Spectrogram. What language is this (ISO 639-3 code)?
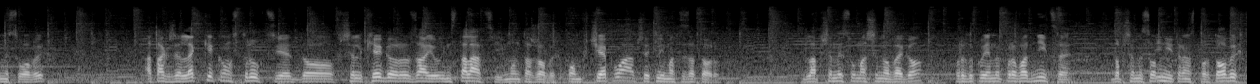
pol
